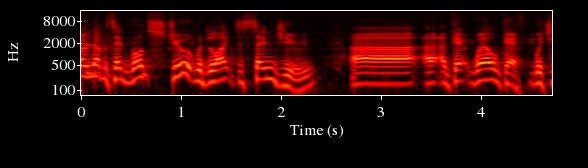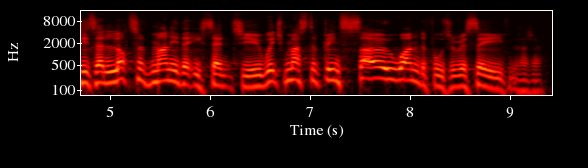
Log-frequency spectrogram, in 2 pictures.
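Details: Adult presenter speaking in a broadcast interview; normal adult speech.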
